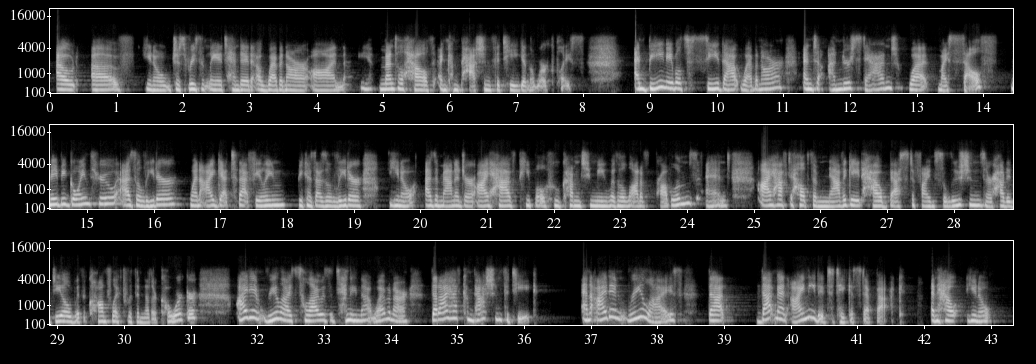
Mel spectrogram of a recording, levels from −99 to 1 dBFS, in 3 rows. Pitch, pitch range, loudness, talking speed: 215 Hz, 195-245 Hz, -22 LUFS, 160 wpm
